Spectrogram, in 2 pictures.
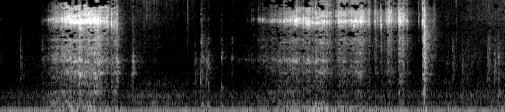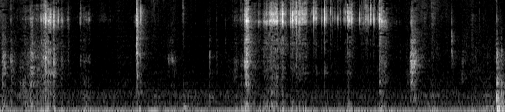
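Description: A palm-sized, solid rectangular bar of dry yellow soap is held in one hand and scraped with a metal blade, which rasps across the surface as crumbs fall off. Bright, high, hissing scrapes come in a few louder bursts, with softer crackles and small ticks between them. There is almost no low end.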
